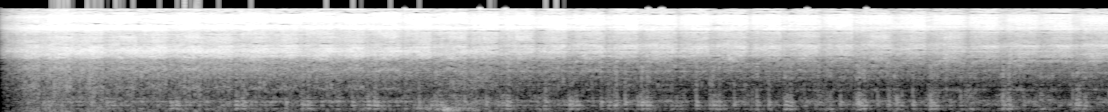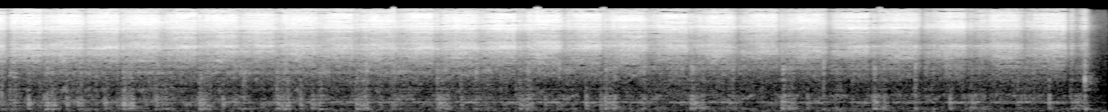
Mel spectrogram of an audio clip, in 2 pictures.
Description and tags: tortoise toy
toy tortoise walks across table. Hi pitched scrapey clockwok noise with clonking steps. thew whole thing slows down. Mini disk recording.
wind-up, clockwork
